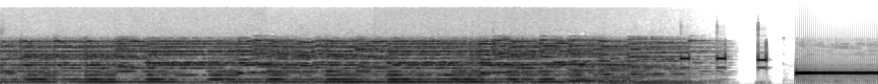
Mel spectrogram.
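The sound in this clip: A phone being dialed gives a few short keypad beeps near the end, followed by a steady tone. A long, buzzing, harmonic drone comes before them, and no one speaks.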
